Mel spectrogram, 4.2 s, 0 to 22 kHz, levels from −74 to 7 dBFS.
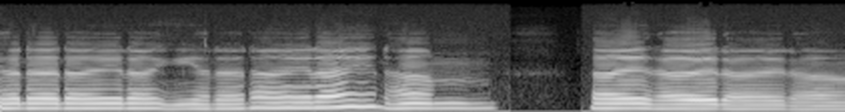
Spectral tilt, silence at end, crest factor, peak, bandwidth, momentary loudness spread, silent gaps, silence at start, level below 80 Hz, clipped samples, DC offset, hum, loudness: -6.5 dB/octave; 0 s; 8 dB; 0 dBFS; 18 kHz; 8 LU; none; 0 s; -48 dBFS; under 0.1%; 5%; none; -8 LUFS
